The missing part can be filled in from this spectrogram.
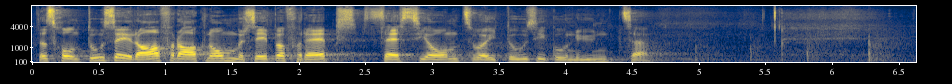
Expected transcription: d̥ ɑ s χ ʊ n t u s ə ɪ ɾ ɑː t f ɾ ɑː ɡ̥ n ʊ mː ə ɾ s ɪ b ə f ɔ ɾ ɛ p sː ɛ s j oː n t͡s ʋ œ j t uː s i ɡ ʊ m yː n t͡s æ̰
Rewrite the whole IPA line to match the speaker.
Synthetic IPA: d̥ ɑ s χ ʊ n t u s ə ɪ ɾ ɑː f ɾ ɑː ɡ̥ n ʊ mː ə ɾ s ɪ b ə f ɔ ɾ ɛ p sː ɛ s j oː n t͡s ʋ œ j t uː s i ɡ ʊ n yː n t͡s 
